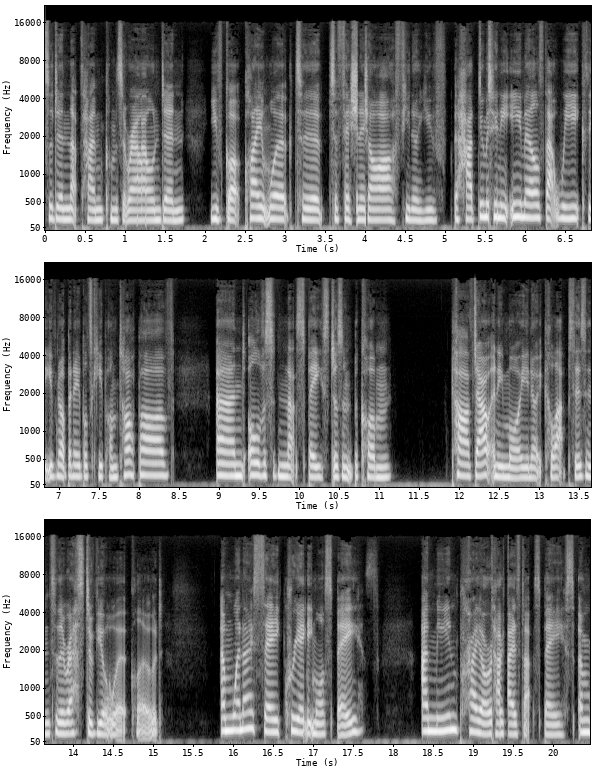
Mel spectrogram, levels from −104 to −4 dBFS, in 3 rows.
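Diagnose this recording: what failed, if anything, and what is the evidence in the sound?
Frames out of order, from the network or storage stage. Garbled flutters occur at 1.15 s after "that time comes", 3.78, 5.43, 14.42, 16.87 s after "when I say", and 19.22 s. Adjacent runs of 26, 52 or 105 ms swap places. No time is lost.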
